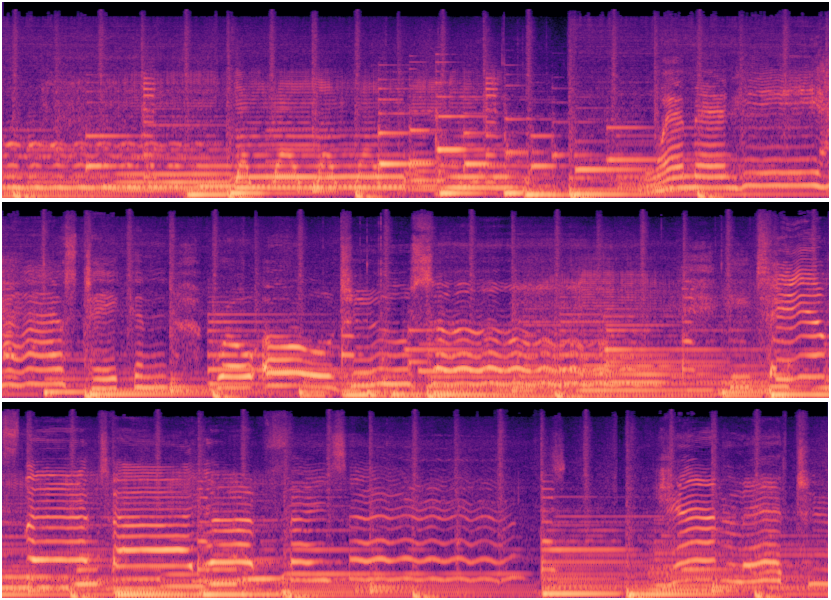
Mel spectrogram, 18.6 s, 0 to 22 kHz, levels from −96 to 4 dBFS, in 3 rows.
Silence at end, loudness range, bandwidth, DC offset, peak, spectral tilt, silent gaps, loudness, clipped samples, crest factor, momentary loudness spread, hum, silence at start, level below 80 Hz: 0 s; 4 LU; 17.5 kHz; under 0.1%; 0 dBFS; -6.5 dB/octave; none; -15 LUFS; under 0.1%; 14 dB; 7 LU; none; 0 s; -24 dBFS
